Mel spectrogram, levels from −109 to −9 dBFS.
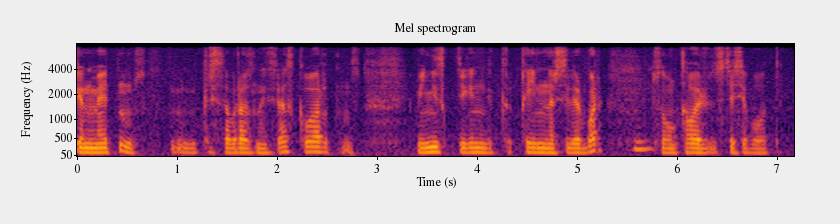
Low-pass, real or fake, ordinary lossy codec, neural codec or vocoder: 7.2 kHz; real; none; none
